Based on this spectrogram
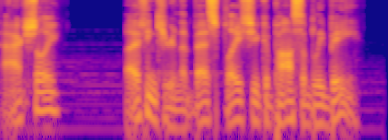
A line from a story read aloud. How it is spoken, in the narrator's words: the old man said with that same chuckle again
